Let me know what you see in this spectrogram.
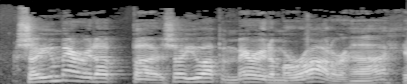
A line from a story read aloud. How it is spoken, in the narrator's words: Eric chuckled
